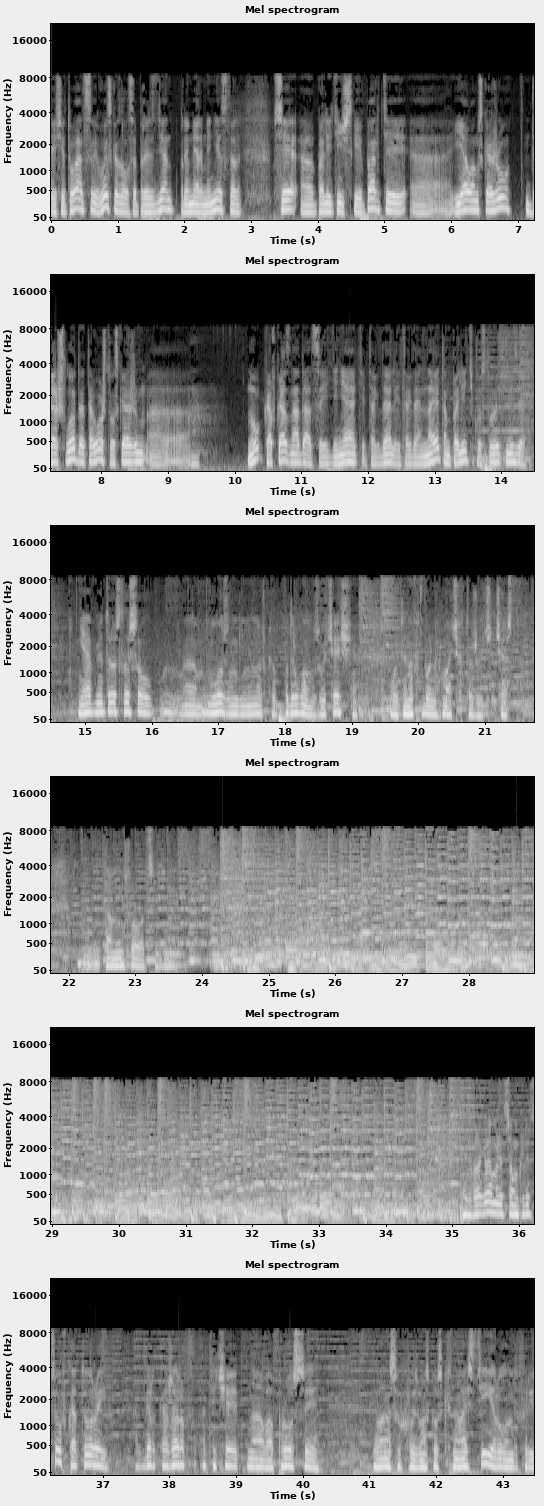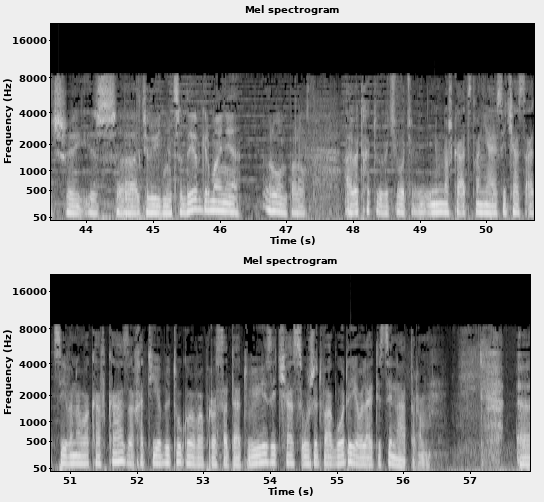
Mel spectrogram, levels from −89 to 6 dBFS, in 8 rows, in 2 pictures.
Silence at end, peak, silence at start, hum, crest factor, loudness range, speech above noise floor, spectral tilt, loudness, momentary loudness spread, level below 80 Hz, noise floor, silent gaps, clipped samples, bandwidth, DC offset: 0 s; 0 dBFS; 0 s; none; 12 dB; 4 LU; 28 dB; -5 dB/octave; -12 LUFS; 8 LU; -28 dBFS; -40 dBFS; none; under 0.1%; 8.8 kHz; under 0.1%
